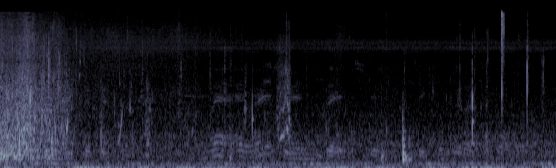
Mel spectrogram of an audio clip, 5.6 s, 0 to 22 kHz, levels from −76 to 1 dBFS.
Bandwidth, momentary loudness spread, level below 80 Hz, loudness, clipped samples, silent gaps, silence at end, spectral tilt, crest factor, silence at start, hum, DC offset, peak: 17 kHz; 15 LU; -50 dBFS; -38 LUFS; under 0.1%; none; 0 s; -3 dB/octave; 28 dB; 0 s; none; under 0.1%; -10 dBFS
